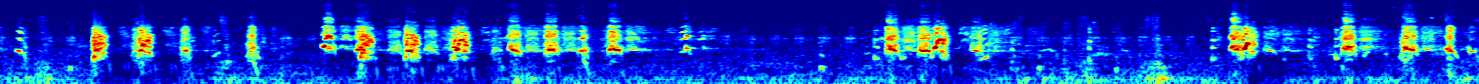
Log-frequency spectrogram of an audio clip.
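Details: Siberian Husky named Dexter during search and rescue training, giving loud sharp barks and yips in bursts, some clustered and others spaced about half a second apart, with quiet pauses between the volleys.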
